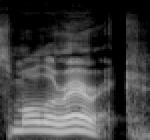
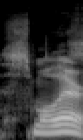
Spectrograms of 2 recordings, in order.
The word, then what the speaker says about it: Smolarek: Jake, uh, uh, it's pronounced smaller Eric. Smalleric.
